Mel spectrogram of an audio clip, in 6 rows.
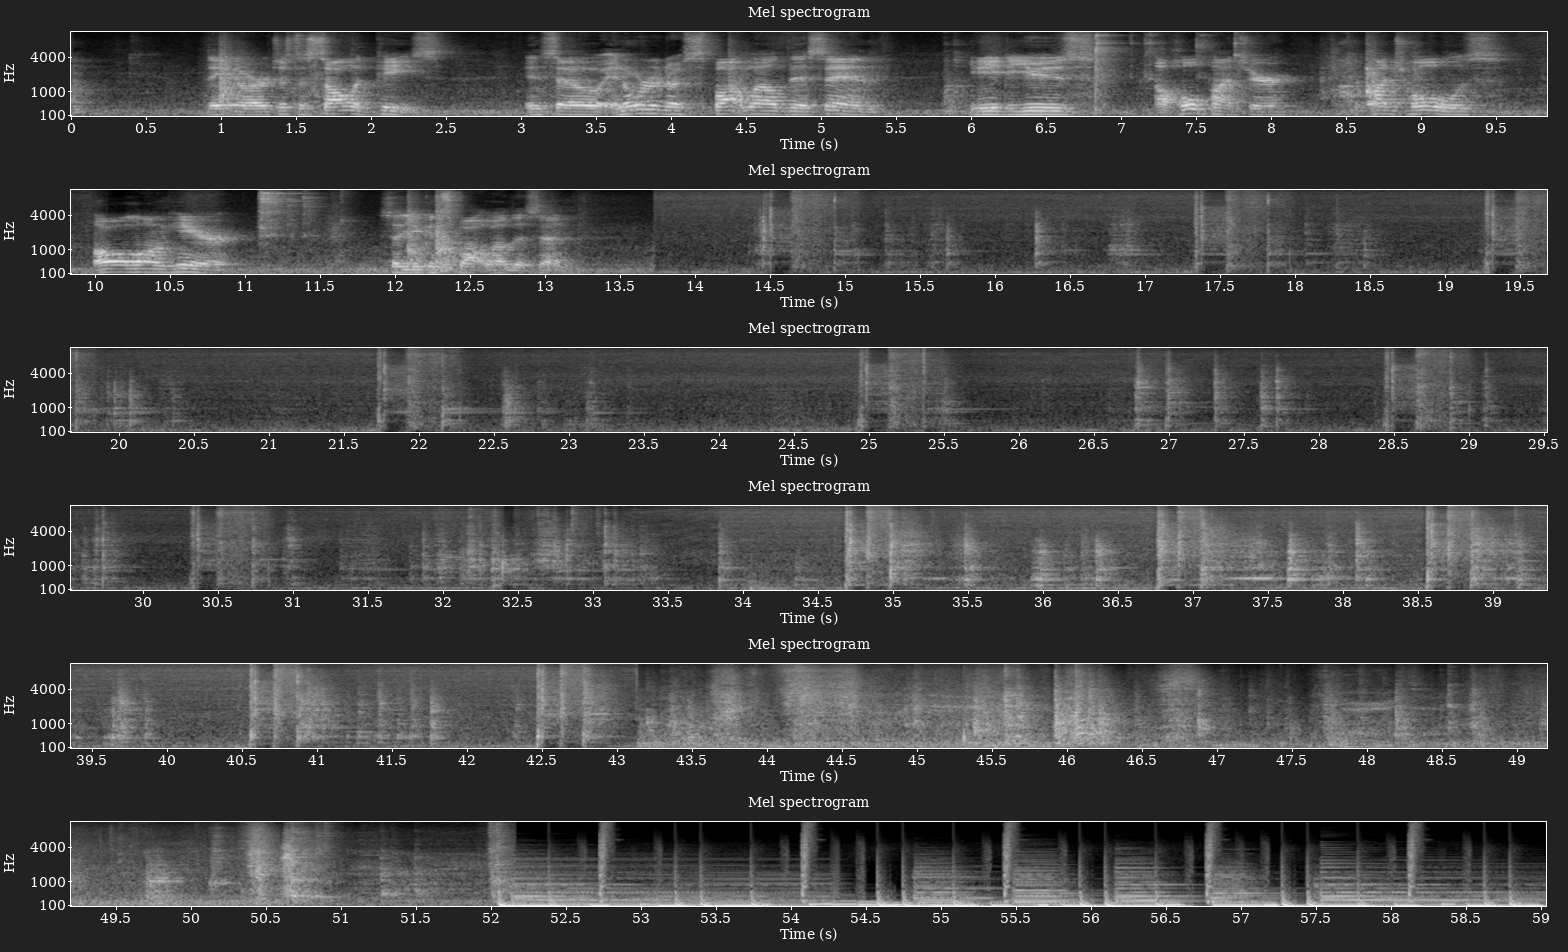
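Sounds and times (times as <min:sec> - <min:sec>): welding arc crackling and sizzling: 0:13.7 - 0:43.2.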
